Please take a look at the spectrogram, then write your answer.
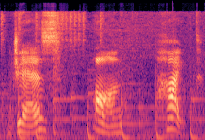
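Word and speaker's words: Gesundheit: that is a funny looking word which is pronounced jazz on height it is the german word that wishes someone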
